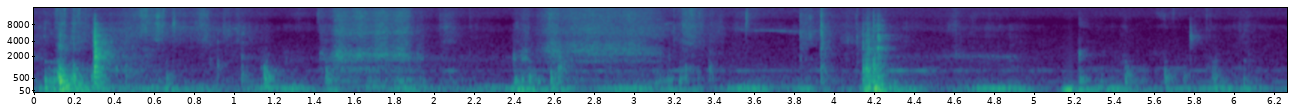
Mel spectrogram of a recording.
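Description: Faint handling sounds of gloved hands pressing a paper card onto wet ink on a clear acrylic mat: scattered light clicks and taps, with a louder click about four seconds in.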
